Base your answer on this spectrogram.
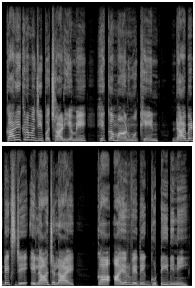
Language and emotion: Sindhi, neutral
